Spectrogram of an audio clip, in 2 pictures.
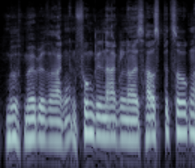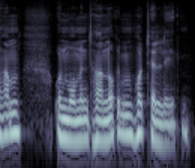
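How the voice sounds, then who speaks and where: Gravelly male podcast co-host. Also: lowish voice, a little fast, mellow, no room sound, studio quality. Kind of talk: casual podcast chat.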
